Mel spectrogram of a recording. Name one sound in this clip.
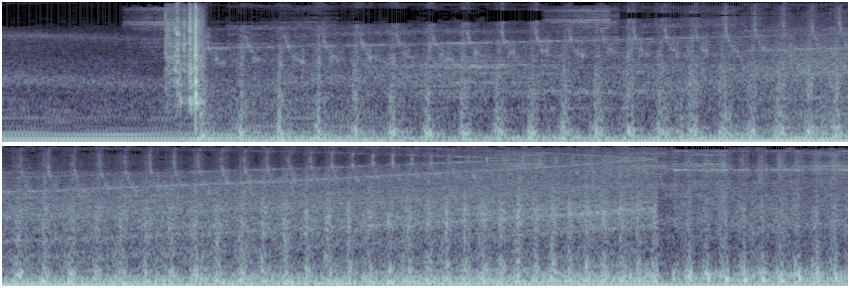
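Helicopter rotor blades thump, getting faster and faster.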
